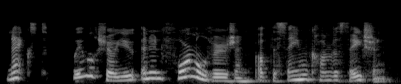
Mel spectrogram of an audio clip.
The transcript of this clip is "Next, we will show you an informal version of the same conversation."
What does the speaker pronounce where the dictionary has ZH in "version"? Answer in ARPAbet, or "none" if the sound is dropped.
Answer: ZH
